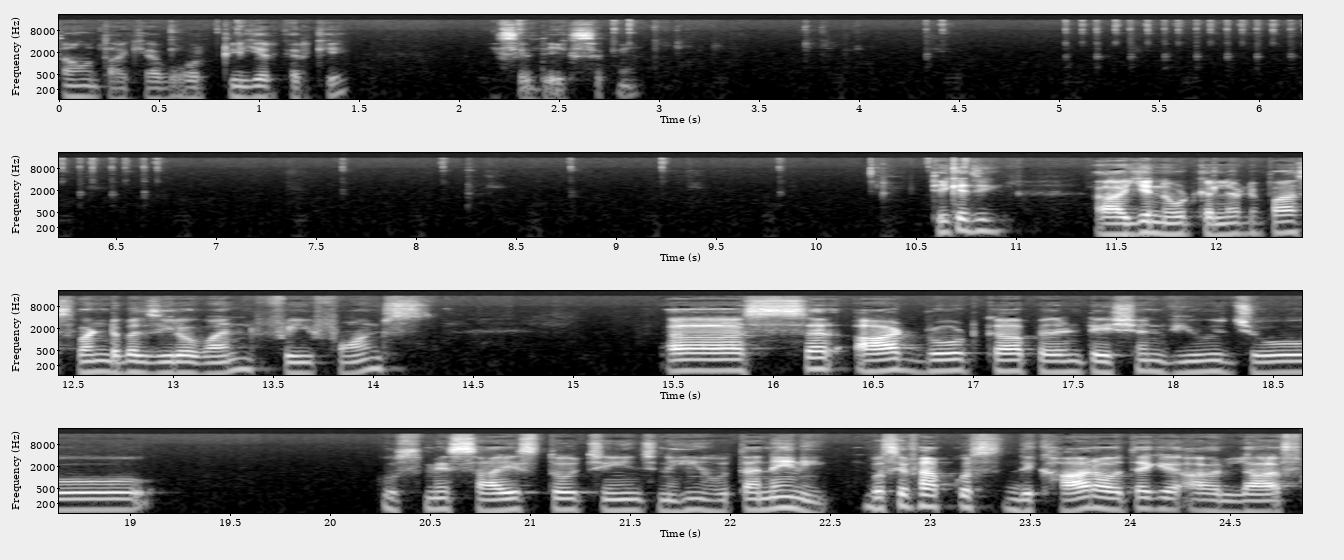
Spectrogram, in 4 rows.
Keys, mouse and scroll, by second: 0.2 ctrl+c, 0.7 click, 3.0 ctrl+v, 3.8 ctrl+a, 4.2-10.9 drag.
